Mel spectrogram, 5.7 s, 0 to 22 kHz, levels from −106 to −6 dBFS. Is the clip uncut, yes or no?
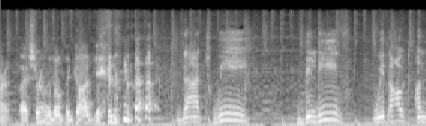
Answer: no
